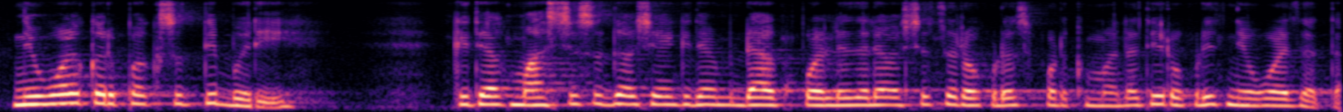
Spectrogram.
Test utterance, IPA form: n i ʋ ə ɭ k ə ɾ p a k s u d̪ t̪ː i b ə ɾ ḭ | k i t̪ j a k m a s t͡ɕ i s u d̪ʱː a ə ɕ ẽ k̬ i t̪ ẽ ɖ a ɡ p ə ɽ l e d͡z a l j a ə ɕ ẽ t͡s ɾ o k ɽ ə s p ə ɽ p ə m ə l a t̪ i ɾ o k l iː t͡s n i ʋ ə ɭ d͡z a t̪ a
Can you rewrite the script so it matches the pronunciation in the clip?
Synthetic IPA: n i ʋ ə ɭ k ə ɾ p a k s u d̪ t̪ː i b ə ɾ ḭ | k i t̪ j a k m a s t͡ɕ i s u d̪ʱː a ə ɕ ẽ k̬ i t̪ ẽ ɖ a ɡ p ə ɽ l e d͡z a l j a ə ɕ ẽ t͡s ɾ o k ɽ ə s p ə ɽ k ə m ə l a t̪ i ɾ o k ɽ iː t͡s n i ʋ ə ɭ d͡z a t̪ a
